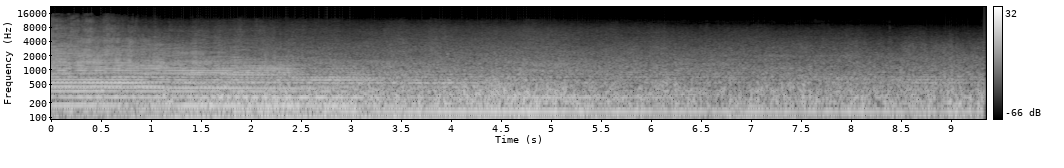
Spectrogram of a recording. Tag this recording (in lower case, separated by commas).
aircraft, outside, rural or natural, vehicle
